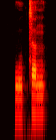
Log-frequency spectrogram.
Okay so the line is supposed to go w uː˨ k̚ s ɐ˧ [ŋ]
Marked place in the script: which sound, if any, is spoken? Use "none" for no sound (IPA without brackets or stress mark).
ŋ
